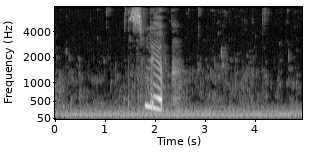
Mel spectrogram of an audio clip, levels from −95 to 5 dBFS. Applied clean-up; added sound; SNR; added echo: none; none; none; none.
